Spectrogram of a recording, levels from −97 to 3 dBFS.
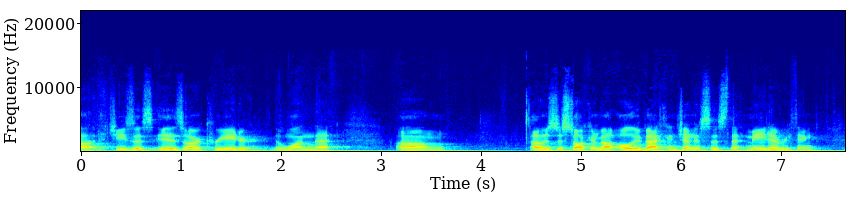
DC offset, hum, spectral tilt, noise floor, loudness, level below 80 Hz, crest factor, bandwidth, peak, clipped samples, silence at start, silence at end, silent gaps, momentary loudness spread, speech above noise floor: under 0.1%; none; -7 dB/octave; -57 dBFS; -32 LUFS; -66 dBFS; 20 dB; 10.5 kHz; -12 dBFS; under 0.1%; 0 s; 0 s; none; 12 LU; 25 dB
